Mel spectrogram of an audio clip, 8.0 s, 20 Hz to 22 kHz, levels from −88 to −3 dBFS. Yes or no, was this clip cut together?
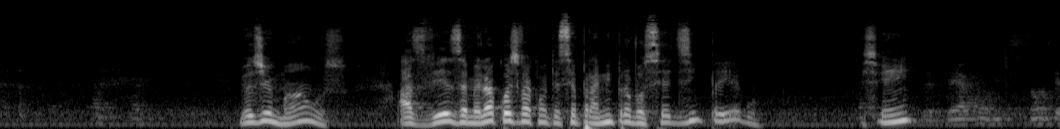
yes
